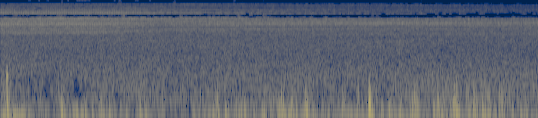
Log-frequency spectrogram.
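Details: Cicadas in the trees of Indian Cave park forest fill a July summer air with a steady, hissing drone that holds without pause.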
